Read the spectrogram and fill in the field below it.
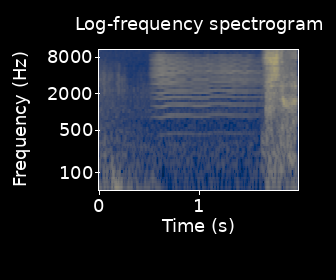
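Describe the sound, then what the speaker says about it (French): A mosquito's thin, high whine hovers close for about a second, steady and nasal, between brief bursts of rustling noise before and after. "Viens là, saloperie de moustique de tes morts!"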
